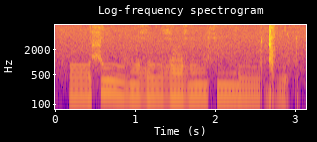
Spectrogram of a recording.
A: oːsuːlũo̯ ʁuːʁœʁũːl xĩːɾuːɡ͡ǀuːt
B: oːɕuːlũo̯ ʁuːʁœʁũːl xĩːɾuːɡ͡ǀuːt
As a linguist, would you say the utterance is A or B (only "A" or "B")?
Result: B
